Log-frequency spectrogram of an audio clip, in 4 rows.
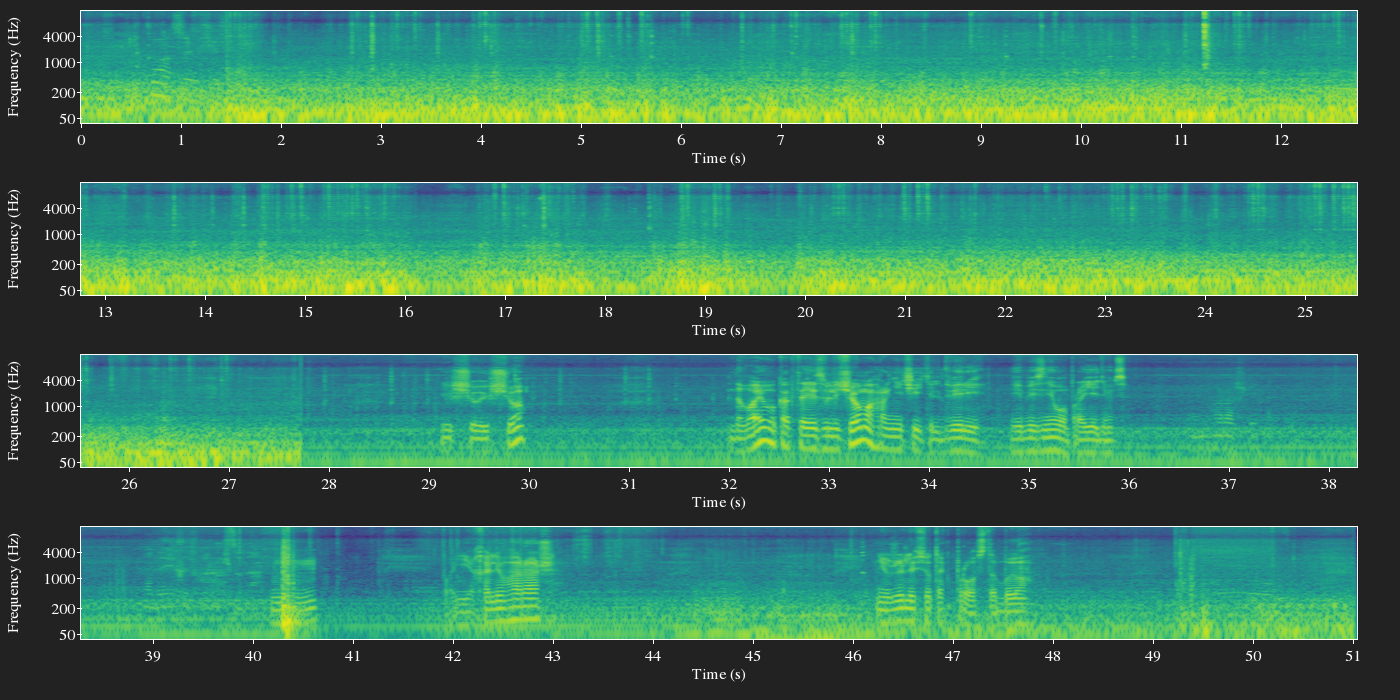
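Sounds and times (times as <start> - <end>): light interior clicks and knocks: 0.0 - 32.0, 38.1 - 51.0
car road and engine rumble: 0.0 - 51.0.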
